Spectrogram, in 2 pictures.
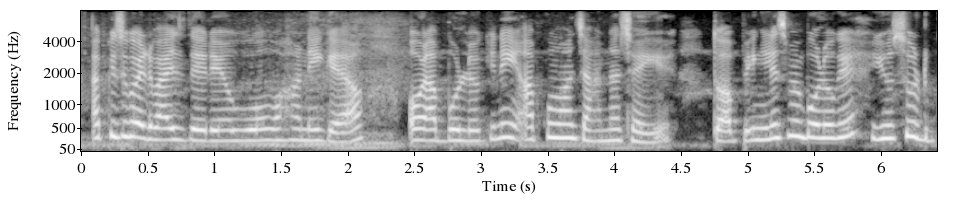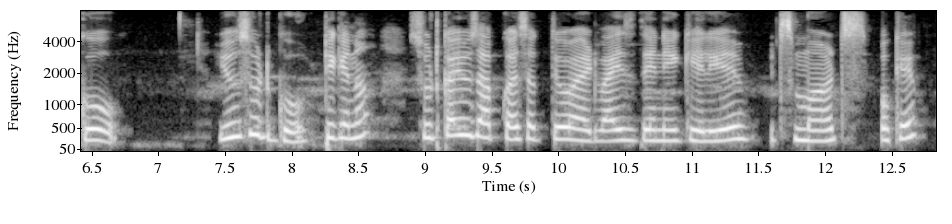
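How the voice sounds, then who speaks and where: High-voiced woman teaching English phrases. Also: no room sound, studio quality. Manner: says English phrases slowly and asks to repeat. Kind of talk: Hindi-medium English lesson.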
